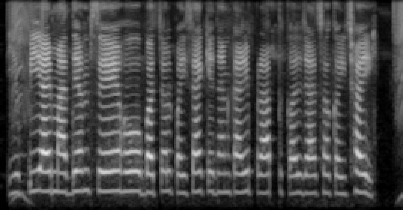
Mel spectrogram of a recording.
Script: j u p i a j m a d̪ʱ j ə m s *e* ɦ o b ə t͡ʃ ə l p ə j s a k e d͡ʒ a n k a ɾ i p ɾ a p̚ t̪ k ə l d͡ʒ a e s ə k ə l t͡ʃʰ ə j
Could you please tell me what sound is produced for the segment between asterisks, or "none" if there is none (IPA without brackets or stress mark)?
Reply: e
